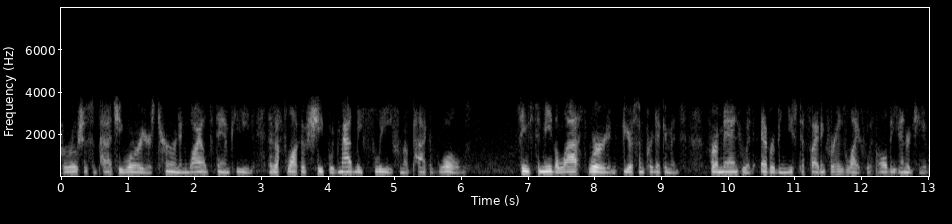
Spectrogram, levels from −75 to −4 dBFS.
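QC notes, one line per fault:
Throughout: AMR narrowband mobile codec, heavily compressed at 5.9 kbps, band held to 150 Hz–3.4 kHz, giving buzzy synthetic speech, unlike plain band-limiting, which stays clean.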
